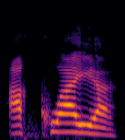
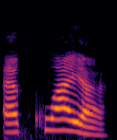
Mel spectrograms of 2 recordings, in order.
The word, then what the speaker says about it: acquire: Well, do you know that there's a letter here that is silent? Letter C. We don't say acquire. No, it is acquire. Can you repeat that, children? Acquire. Okay, so letter C here is silent.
